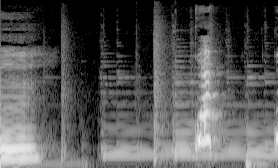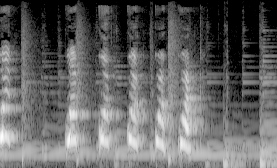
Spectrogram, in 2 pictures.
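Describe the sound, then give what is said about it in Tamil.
A person mimics a duck, letting out a quick series of about seven nasal, honking quacks that speed up toward the end, fairly loud, over a low steady hum. “இதுதான் நம்ம வாத்துன்னு சொன்ன உடனே கத்துற சத்தம் ஆனால் வாத்துலயும் ஆண் வாத்து பெண் வாத்து ரெண்டும் இருக்கு இல்லையா இதில் பெண் வாத்து மட்டும்தான் அப்படின்னு நம்ம நினச்சிட்டு இருக்க வாத்து சத்தத்தை கொடுக்கும்”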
